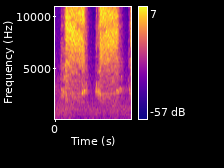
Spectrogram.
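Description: Two bursts of spray coating hitting a fiberglass car subwoofer box, each a loud close hiss lasting about half a second, separated by a short pause.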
